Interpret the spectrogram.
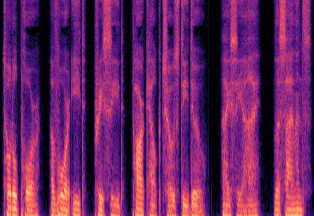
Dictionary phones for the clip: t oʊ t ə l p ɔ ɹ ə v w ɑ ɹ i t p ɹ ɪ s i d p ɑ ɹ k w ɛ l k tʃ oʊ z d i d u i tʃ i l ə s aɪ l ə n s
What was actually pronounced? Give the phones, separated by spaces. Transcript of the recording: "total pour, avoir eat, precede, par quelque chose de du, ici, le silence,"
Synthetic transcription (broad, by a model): t oʊ t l p ɔ ɹ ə v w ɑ ɹ i t p ɹ ɪ s i d p ɑ ɹ k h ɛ l k tʃ oʊ z d i d u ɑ s i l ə s aɪ l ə n s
